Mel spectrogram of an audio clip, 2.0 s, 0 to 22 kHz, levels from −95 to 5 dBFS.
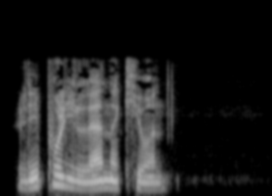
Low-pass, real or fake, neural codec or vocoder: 7.2 kHz; real; none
